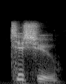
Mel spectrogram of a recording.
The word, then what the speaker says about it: tissue: Here, this word is pronounced tissue. Okay, stress is at the very beginning, and the double S is an SH sound.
